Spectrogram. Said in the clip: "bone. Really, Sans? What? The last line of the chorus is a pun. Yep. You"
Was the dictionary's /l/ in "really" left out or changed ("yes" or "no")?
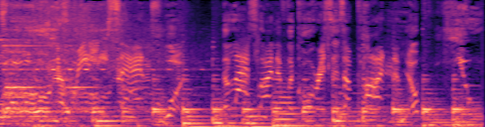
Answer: yes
